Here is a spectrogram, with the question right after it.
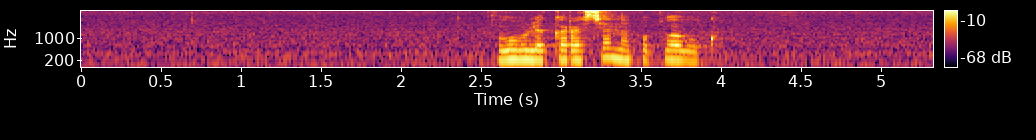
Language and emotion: Russian, neutral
